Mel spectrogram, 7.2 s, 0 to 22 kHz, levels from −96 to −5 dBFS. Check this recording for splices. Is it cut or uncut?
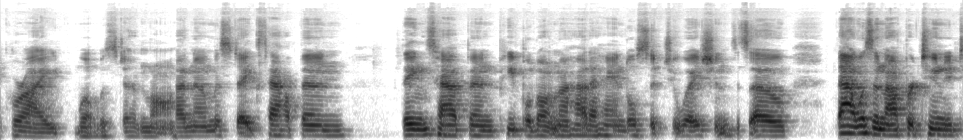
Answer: cut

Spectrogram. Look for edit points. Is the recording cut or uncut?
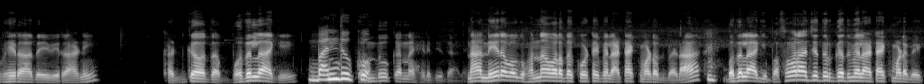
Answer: cut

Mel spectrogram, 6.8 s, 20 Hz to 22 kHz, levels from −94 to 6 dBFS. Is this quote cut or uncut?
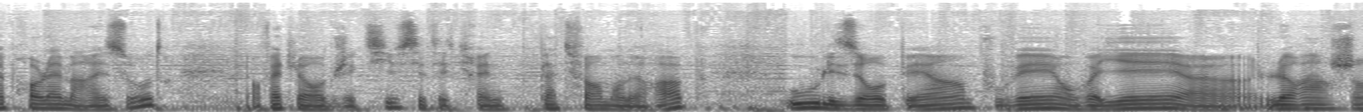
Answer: uncut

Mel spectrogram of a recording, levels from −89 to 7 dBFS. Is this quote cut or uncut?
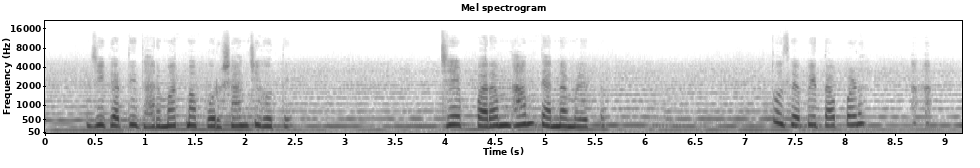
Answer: uncut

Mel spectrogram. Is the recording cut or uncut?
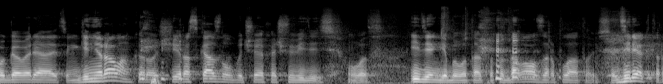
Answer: uncut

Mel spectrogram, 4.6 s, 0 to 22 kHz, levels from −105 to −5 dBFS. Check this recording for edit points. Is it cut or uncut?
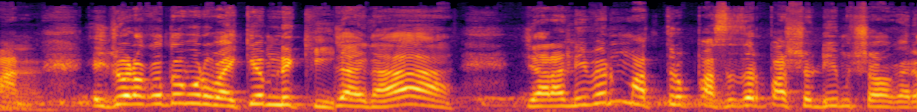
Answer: cut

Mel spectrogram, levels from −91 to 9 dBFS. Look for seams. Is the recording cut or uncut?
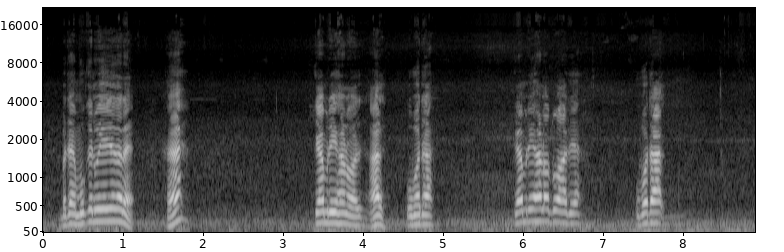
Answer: uncut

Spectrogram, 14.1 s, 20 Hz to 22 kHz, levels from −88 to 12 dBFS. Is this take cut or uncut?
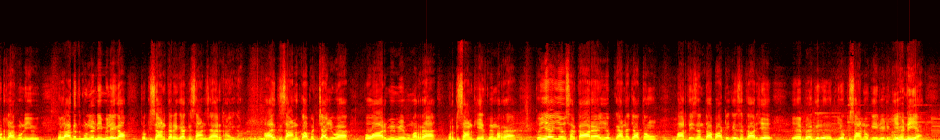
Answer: uncut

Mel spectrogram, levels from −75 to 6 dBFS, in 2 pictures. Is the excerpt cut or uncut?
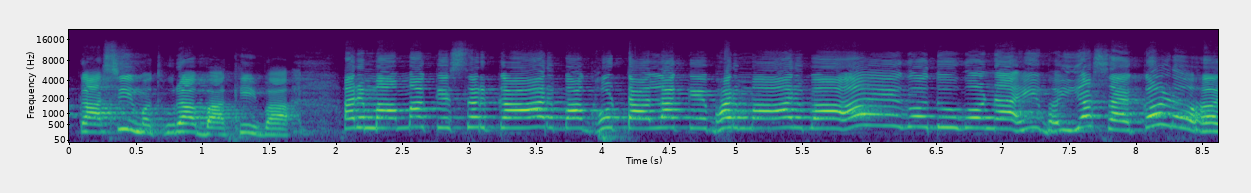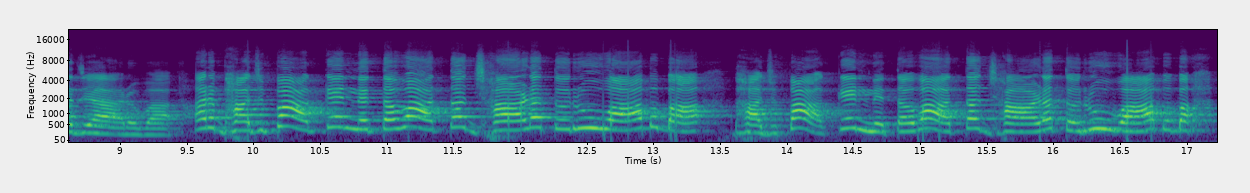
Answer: cut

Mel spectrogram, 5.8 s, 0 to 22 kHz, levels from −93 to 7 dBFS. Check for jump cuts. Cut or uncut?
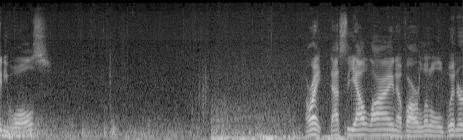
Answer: cut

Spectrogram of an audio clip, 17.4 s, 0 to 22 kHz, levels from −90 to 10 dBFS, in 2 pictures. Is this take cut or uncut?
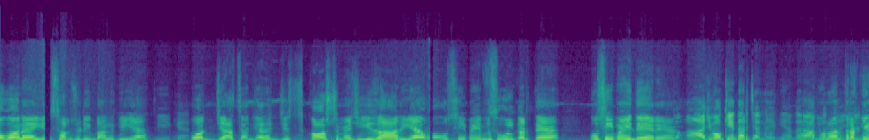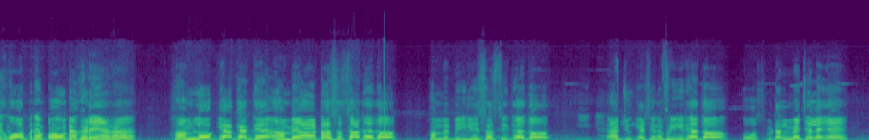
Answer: uncut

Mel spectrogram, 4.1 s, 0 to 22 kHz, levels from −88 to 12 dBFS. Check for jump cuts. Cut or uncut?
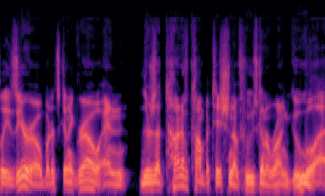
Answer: cut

